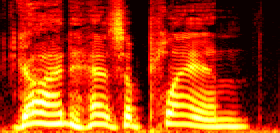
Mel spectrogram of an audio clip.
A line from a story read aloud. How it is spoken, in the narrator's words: said Alicia, her voice breaking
